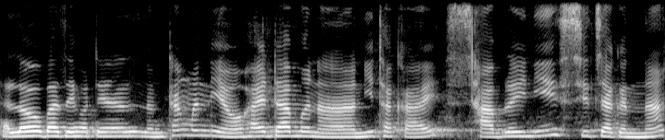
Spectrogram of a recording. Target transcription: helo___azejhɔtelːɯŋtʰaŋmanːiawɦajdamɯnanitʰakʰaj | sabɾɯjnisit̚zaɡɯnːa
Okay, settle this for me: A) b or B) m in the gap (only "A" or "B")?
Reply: A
